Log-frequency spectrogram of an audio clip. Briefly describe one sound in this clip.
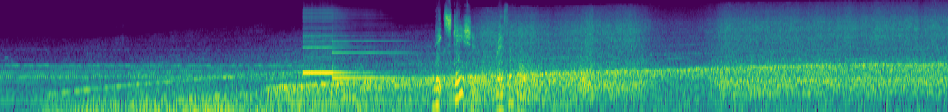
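Train wheels rumble and roar along the rails in a tunnel.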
